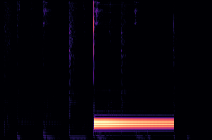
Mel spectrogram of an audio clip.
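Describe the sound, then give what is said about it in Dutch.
A telephone ringback tone sounds while a call is being placed: one steady, mid-pitched tone lasting about a second, opened and closed by sharp clicks, with a few faint short sounds before it. “Gaan we eens eventjes over bellen.”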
